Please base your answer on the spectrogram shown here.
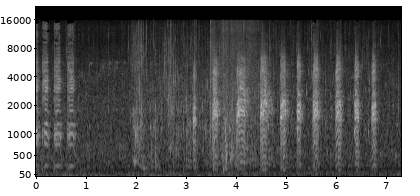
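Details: Nasal duck calls at a pond: a short triple burst, a pause, then a long series of regular rasping quacks about three per second.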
